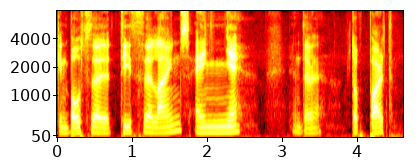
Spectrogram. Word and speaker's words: ñ: see that this is ñ. Ñ, it's pronounced with, like, if your tongue was completely flat, and you like support it in the side of the mouth, like in both teeth lines. Ñ in the top part, like N, but Ñ.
